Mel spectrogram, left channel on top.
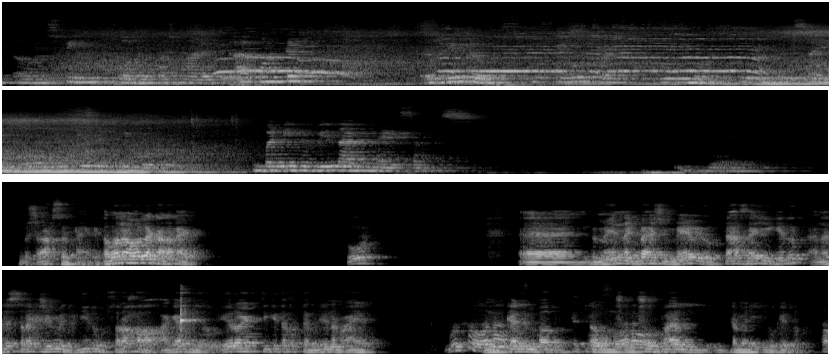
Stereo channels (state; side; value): different; both; correlation -0.01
